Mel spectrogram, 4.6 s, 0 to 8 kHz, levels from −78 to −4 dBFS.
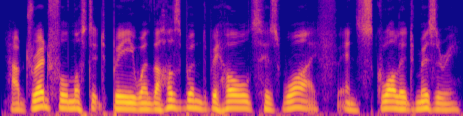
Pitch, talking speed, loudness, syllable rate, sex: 125 Hz, 180 wpm, -17 LUFS, 4.4 syllables/s, male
